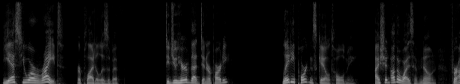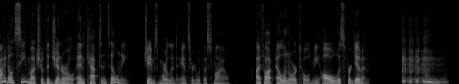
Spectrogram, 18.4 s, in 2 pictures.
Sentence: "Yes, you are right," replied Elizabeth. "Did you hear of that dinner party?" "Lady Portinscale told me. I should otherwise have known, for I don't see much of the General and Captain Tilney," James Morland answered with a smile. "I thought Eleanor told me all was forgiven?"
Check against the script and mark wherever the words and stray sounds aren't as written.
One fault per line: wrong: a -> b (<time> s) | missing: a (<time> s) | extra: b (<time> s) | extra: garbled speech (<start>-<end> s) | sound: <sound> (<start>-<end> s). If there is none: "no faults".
sound: throat clearing (17.2-18.2 s)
